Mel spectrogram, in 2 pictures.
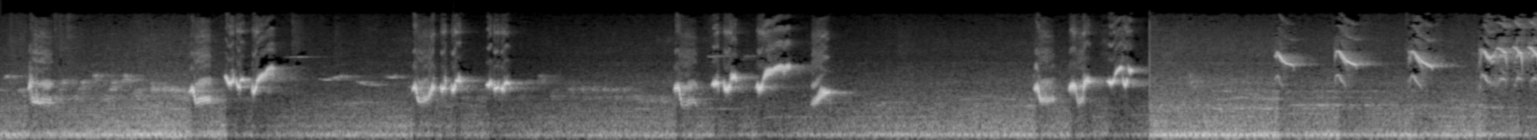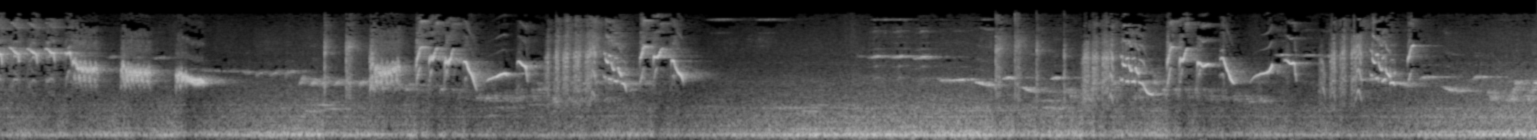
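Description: A white-rumped shama (murai batu) in full song: loud, varied phrases of quick rising and falling whistles, coming in bursts a few seconds apart with a longer, busier run through the middle. A steady low hum runs underneath.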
